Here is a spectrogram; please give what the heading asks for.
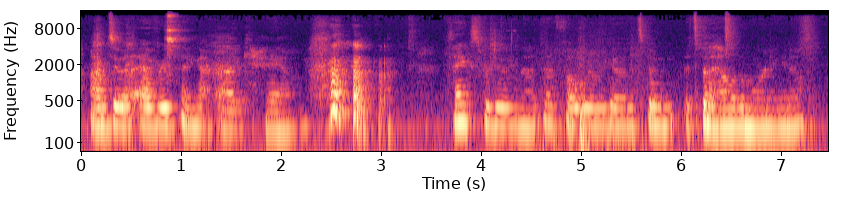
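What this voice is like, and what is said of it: Hoarse, nearly lost voice. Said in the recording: “sorry about the voice ... lost her voice last night”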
